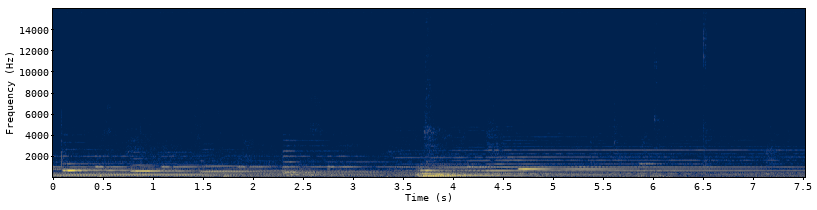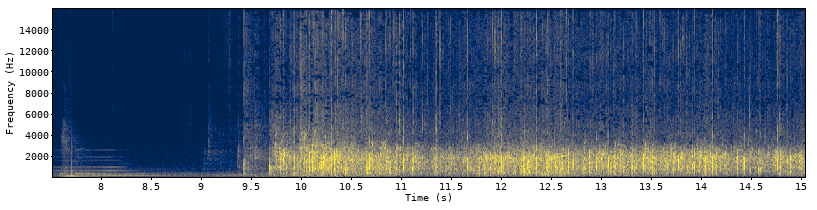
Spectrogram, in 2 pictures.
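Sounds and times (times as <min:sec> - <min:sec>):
cello and piano chord: 0:00.0 - 0:08.8
audience applause: 0:09.0 - 0:15.0.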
